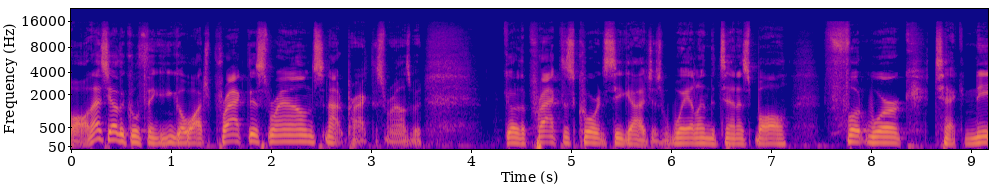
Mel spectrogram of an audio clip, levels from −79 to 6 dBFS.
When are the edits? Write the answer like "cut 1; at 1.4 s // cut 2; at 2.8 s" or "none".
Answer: none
